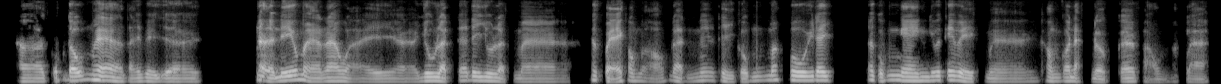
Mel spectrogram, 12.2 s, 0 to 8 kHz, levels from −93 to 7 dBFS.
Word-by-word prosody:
Ờ, 115 -1 -2
cũng - - -7
đúng 150 +5 +4
ha. 145 -7 +5
Tại 110 +1 -3
vì, 115 -2 -2
ờ, 110 0 -1 0.9
ờ, - - +5
nếu 150 +5 +5
mà 115 -10 +2
ra 125 +1 +3
ngoài, 105 -2 -4
ờ, 105 0 -8
du 135 0 +4
lịch 130 - +4
á 145 - -2
đi 140 -1 +2
du 130 - +4
lịch 125 - 0
mà 105 -1 -6 0.3
sức 155 - -4
khỏe - - +5
không 135 -2 -5
ổn 110 +4 -11
định 125 -1 -5
á, 145 - -4
thì 110 -6 -3
cũng 140 +10 -5
mất 160 +1 0
vui 150 -1 +5
đi, 150 -1 +5 0.4
nó 160 - -1
cũng 160 +1 -2
ngang 135 -1 +3
với 150 - +2
cái 160 - +3
việc 115 -8 +2
mà 105 -1 -8 0.2
không 120 -3 -5
có 125 0 -1
đặt 135 - -1
được 95 -2 -2
cái 110 +1 0
phòng 95 -1 -14
hoặc 105 -2 -27
là 95 -3 -7
120 Hz, 225 wpm, -24 LUFS, 105-145 Hz, 0.9 s, ha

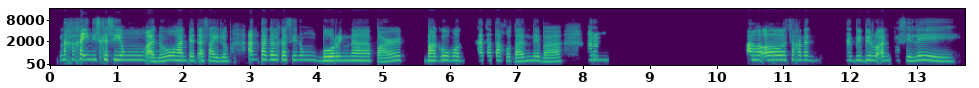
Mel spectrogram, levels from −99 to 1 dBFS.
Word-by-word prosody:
nakakainis 290 -1 +3
kasi 280 -1 +3
yung 275 0 -7
ano, 215 +5 +3
Hunted 245 -1 +2
Asylum 215 -2 -1 0.3
ang 295 0 +5
tagal 285 -1 +3
kasi 270 -1 -1
nung 275 -2 -11
boring 240 +2 +2
na 235 -1 +1
part 205 +7 -1 0.3
bago 240 +2 +3
magkatatakutan, 240 -2 -2
di 240 - -2
ba, 195 +1 -2 0.4
parang 275 -1 -3 2.1
Oo, 275 0 +4
tsaka 270 0 -3
nag 265 -2 -1 0.5
nagbibiruan 255 -1 -1
pa 245 - -24
sila 230 +1 -4
eh. 220 -6 -3
250 Hz, 110 wpm, -23 LUFS, 230-270 Hz, 2.1 s, ang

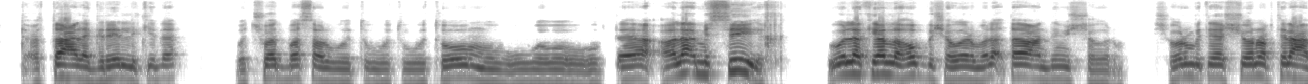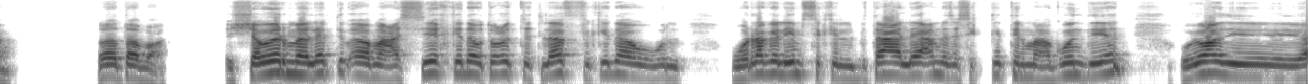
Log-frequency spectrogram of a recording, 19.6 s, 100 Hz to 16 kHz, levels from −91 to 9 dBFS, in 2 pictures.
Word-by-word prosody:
تحطها 165 - +2
على 155 -2 +5
grill 145 +1 -2
كده 155 +1 -9 0.4
وت 115 - -15
شوية 155 0 -1
بصل 155 -2 -3
وت 125 0 -11
وت 120 -1 -14
وتوم 135 +6 -5
و-و 120 0 -10 0.4
وبتاع، 145 +6 0
آه - - +2
لأ 205 -1 +5
مش 185 -2 -3
سيخ 225 - 0 0.4
يقول 185 +2 +2
لَك 190 -1 +4
يلّا 190 -3 +6
هوب 175 0 -1
شاورما 145 -1 -1
لأ، - - -2
طبعًا 160 -4 +3
دي 145 - -9
مش 140 -2 -9
شاورما، 115 -1 -13 0.2
شاورما 165 +4 -5
إيه 165 - -1
هي - - +2
الشاورما 165 +2 0
بتلعب؟ 165 -4 +2 0.6
لأ، 165 +1 +2
طبعًا 160 -2 0 0.5
الشاورما 195 +2 +4
اللي 185 +2 +3
هي - - 0
بتبقى 185 -4 0
م 165 - 0
علي 155 - +3
السيخ 195 +5 -3
كده 195 0 -1
وتقعد 190 +1 -4
تتلف 205 - -3
كده 330 - -2
وال 155 -3 -6 0.3
والراجل 195 +7 +1
يمسك 195 - -3
البتاعة 190 - +2
اللي 175 0 -1
هي - - +3
عاملة 185 0 -1
زي 160 - -8
سكينة 180 +2 -13
المعجون 165 +2 -3
ديَّة 180 +4 -3 0.4
ويقعد 195 +6 +5
ي - - +1 0.5
ي 160 - +1
165 Hz, 175 wpm, -23 LUFS, 145-190 Hz, 0.6 s, يلّا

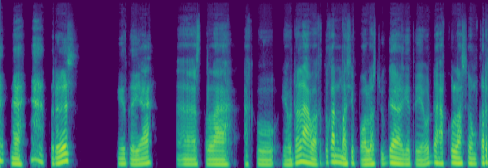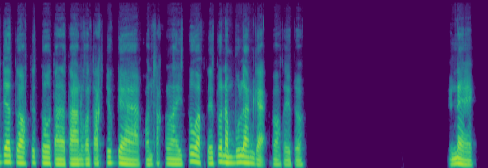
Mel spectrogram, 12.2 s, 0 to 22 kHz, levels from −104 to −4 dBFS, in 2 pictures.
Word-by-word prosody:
Nah, 115 -2 +2 0.3
terus 170 +8 +3 0.5
gitu 115 -2 -2
ya, 120 +6 +1 0.3
heeh. 110 +1 -2
Setelah 105 -1 0 0.2
aku 100 -1 -5
ya 100 - -5
udahlah 150 +6 +3
waktu 105 - -4
itu 140 - -8
kan 155 - +4
masih 130 +1 0
polos 105 +2 +1
juga 125 +1 +2
gitu, 110 -1 -4
ya 100 - -2
udah 140 -1 -2
aku 130 - -17
langsung 125 -1 +1
kerja 145 +5 +2
tuh 140 -3 +3
waktu 140 - -5
itu, 135 - 0
tanda 110 -1 +3
tangan 110 -1 +3
kontrak 115 +1 -2
juga, 120 -8 +2
kontraknya 110 +2 -2
itu 170 - -8
waktu 135 - -1
itu 165 - -3
6 140 -3 +4
bulan, 145 -2 +4
Kak, 100 -5 -2
waktu 105 -1 -5
itu. 95 0 -4 1.8
Pendek. 110 -4 +2
115 Hz, 185 wpm, -24 LUFS, 105-135 Hz, 1.8 s, kan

